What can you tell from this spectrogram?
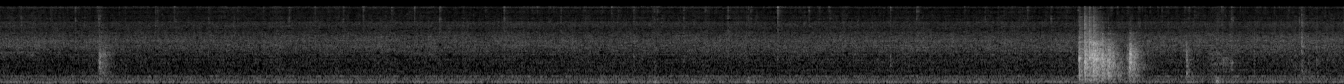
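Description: Thinly sliced onions sizzling in oil in a stainless frying pan, a steady hiss. About eleven seconds in comes a short, loud clatter of a metal vegetable peeler set down on a wooden cutting board.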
